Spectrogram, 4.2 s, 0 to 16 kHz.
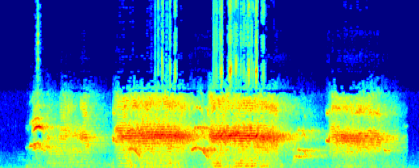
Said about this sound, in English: Number 22, a copulation squeal performed by a female infant.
